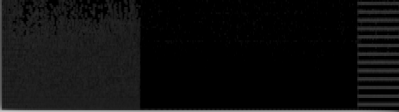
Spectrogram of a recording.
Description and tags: This is a simple but nice Bass-Drop. I hope, you like it and find it useful.
bass, bass-drop, bassdrop, deep, drop, frequency, low, low-frequency, sample, sine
